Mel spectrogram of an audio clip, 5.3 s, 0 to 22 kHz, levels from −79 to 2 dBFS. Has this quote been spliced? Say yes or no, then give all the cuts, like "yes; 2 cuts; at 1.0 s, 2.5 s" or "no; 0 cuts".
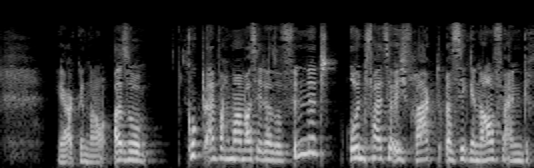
yes; 1 cut; at 3.4 s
